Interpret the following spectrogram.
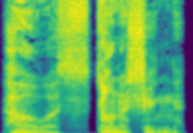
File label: Orc Emote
